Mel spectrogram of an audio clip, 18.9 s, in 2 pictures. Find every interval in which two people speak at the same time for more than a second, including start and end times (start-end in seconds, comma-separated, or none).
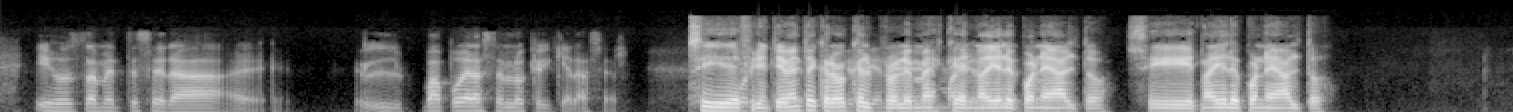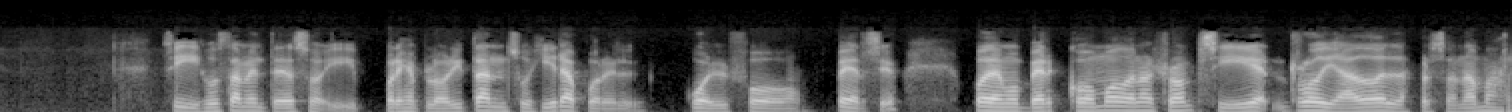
4.6-6.7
